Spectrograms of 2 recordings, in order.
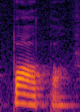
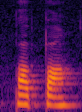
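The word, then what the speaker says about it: папа: Papa. Vous voyez, c'est accentué sur la première syllabe. Donc papa. Non pas papa, comme en français, mais papa.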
